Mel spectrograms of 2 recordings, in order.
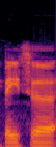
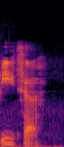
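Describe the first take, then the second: First: The word is said in an American accent. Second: The word is said in a British accent. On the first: "Americans say beta" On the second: "like in Britain, say beta"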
